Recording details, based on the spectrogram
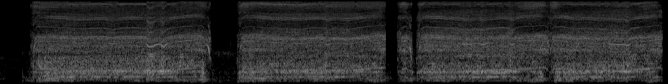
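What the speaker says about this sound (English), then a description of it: "put a pocket hole on each side of each one" A power drill boring pocket holes into small 1x2 wooden boards set for 3/4 inch, running loud and close in three sustained bursts separated by brief pauses.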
